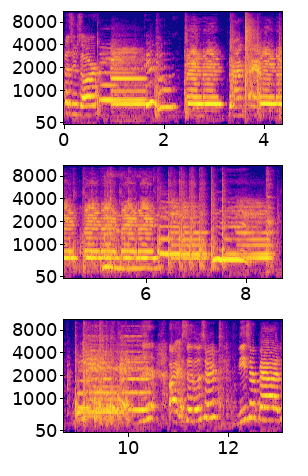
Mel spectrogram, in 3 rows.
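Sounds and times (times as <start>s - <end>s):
buzzer button electronic tones: 0.7s - 1.8s, 3.9s - 7.3s, 7.9s - 10.4s.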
